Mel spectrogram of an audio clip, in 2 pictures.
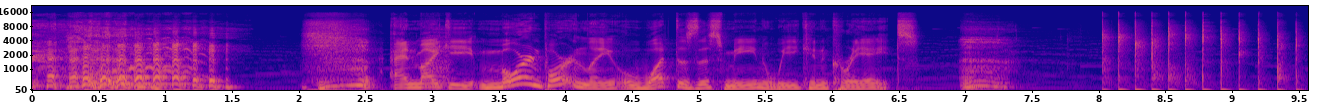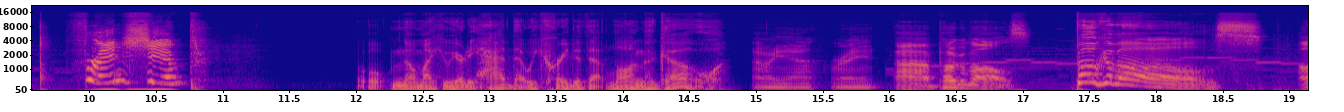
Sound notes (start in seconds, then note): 0.0 laughing; 8.0 clapping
